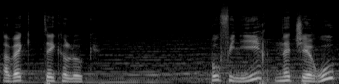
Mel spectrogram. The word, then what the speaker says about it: nṯr.w: tes colloque pour finir net giroud prononcé nature où est le pluriel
